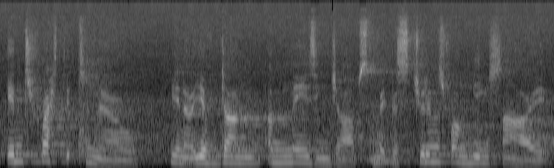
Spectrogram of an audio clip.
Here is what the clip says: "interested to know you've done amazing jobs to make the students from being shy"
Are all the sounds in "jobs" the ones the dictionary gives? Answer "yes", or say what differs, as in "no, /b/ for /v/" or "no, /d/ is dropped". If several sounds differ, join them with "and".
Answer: yes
